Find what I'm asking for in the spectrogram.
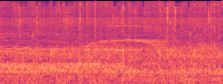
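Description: Audience applause in a cruise ship show venue, steady dense clapping from a crowd that fills the whole short stretch at an even level.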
